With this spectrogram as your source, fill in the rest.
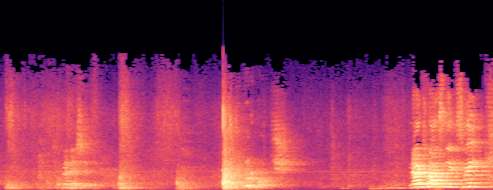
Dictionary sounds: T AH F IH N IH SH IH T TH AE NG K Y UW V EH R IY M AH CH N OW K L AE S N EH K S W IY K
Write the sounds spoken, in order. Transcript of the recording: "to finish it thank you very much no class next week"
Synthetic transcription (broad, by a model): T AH F IH N IH SH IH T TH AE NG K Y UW V EH R IY M AH CH N OW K AE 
